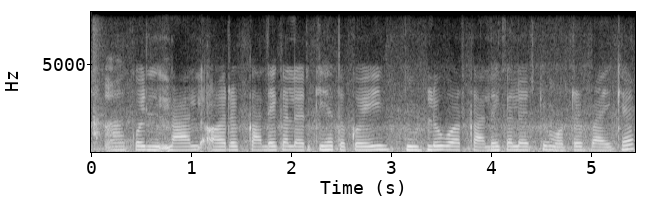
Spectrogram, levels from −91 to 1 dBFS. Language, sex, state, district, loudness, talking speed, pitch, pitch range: Hindi, female, Uttar Pradesh, Deoria, -14 LUFS, 185 wpm, 195 Hz, 190-205 Hz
